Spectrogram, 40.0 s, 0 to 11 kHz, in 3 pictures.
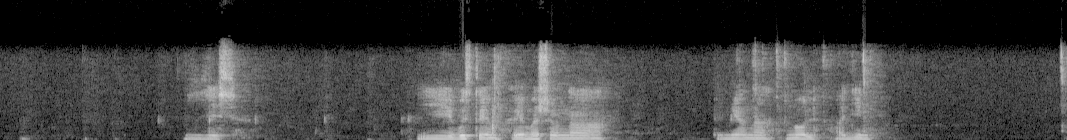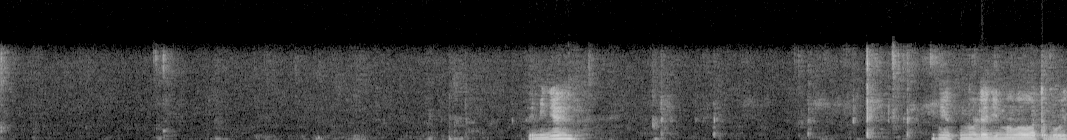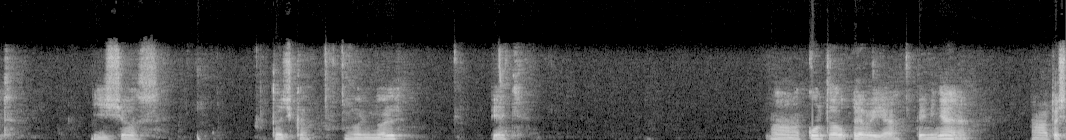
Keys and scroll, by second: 0.9 alt+v, 10.7 Return, 13.2 Return, 15.2 Return, 16.4 ctrl+r, 20.2 ctrl+r, 25.9 ctrl+z, 32.8 Return, 37.5 ctrl+r.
